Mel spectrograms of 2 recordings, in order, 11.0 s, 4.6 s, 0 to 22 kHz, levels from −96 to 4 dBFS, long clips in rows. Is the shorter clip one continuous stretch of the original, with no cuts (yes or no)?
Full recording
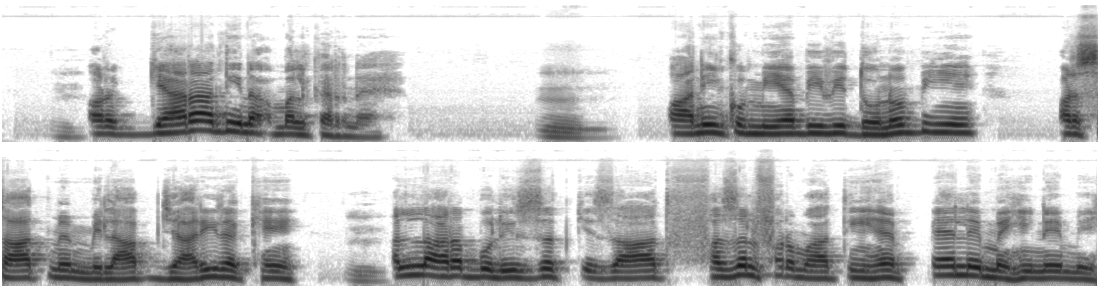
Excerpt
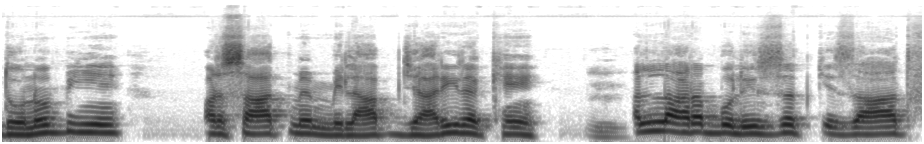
yes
